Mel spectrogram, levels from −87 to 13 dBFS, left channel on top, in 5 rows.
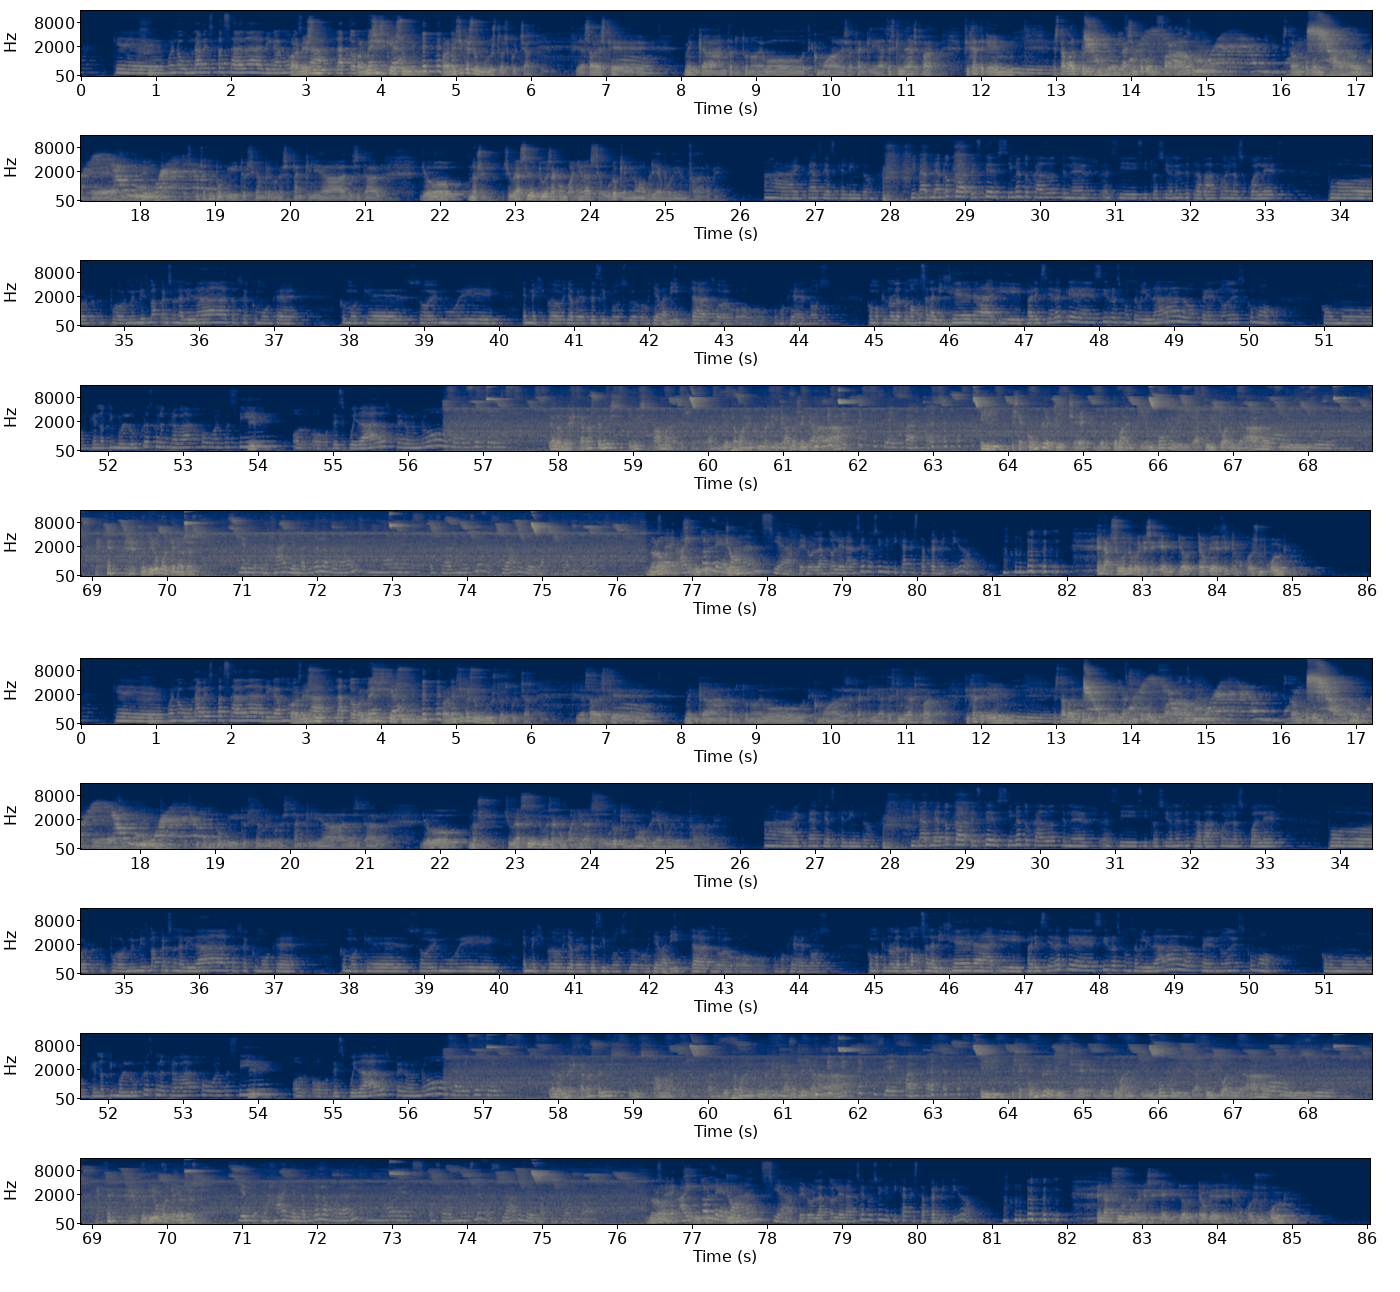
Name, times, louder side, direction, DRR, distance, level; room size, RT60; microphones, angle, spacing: voice 1, 0.4-5.0 6.1-7.7 12.4-15.1 26.3-27.8 28.3-33.2 33.8-37.3 37.9-40.0 40.3-44.3 44.9-50.3 51.0-54.2 54.5-57.2 57.9-58.2 60.3-63.4 64.2-64.5 67.4-68.6 69.4-70.4 70.9-75.7 76.5-79.9 80.2-80.8 81.3-82.6, equal, 5° right, 2 dB, 1.0 m, -39 dB
voice 2, 2.8-3.3 3.7-4.5 4.8-6.2 6.5-7.5 8.0-12.7 13.1-14.9 16.1-25.7 27.9-28.3 28.8-29.0 53.9-54.0 57.9-61.9 63.6-68.1 69.0-70.4 76.4-77.7 78.2-78.3 82.4-85.0, left 2 dB, 70° left, 1 dB, 0.8 m, -34 dB
sound 1, 13.4-19.2, right 1 dB, 65° right, 3.1 m, -34 dB
sound 2, 56.5-76.4, left 5 dB, 40° left, 1.3 m, -37 dB
17.0 x 10.5 x 2.3 m, 0.91 s
head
